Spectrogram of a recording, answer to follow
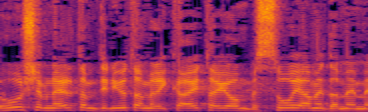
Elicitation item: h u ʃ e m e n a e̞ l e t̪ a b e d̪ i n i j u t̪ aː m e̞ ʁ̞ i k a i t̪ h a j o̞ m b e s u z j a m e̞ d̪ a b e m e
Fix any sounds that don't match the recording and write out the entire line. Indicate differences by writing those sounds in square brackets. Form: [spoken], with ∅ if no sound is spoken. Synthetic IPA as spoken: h u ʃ e m e n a e̞ l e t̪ a [m] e d̪ i n i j u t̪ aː m e̞ ʁ̞ i k a i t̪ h a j o̞ m b e s u [ʁ] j a m e̞ d̪ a [m] e m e

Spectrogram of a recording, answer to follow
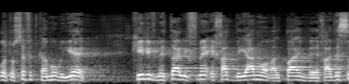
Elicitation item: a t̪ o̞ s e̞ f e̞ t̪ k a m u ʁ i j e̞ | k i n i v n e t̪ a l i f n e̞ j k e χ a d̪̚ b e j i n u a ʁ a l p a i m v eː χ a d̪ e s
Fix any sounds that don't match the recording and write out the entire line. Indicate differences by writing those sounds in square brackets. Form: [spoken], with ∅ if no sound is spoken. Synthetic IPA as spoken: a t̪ o̞ s e̞ f e̞ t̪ k a m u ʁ i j e̞ | k i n i v n e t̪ a l i f n e̞ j [ʔ] e χ a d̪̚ b e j [a] n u a ʁ a l p a i m v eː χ a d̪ e s

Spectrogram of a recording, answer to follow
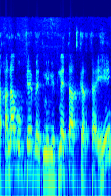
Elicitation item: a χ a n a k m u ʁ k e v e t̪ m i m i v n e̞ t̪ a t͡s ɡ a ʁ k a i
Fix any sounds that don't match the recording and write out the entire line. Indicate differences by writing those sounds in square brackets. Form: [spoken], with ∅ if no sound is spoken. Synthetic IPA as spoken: a χ a n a [∅] m u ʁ k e v e t̪ m i m i v n e̞ t̪ a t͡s [k] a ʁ k a i

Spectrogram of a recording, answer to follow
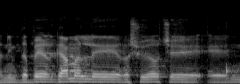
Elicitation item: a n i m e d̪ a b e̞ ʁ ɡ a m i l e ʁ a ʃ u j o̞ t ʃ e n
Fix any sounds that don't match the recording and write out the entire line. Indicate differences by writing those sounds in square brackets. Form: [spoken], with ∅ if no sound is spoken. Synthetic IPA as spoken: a n i m e d̪ a b e̞ ʁ ɡ a m [a] l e ʁ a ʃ u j o̞ t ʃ e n

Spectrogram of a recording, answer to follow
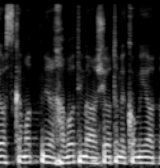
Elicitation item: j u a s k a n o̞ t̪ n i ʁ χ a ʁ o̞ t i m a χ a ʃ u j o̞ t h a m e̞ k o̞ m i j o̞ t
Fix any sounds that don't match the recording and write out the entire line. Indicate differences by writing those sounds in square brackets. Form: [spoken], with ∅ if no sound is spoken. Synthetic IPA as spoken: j u a s k a [m] o̞ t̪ n i ʁ χ a [v] o̞ t i m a [ʁ] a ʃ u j o̞ t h a m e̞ k o̞ m i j o̞ t

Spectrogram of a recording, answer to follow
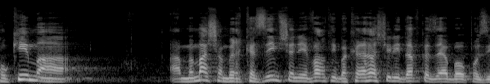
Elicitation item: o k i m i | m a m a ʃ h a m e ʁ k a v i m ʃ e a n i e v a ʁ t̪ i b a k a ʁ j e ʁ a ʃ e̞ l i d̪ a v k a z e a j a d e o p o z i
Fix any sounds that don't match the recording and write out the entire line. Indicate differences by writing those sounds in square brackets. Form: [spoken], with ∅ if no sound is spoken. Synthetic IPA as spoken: o k i m [a] | m a m a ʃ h a m e ʁ k a [z] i m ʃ e a n i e v a ʁ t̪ i b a k a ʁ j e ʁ a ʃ e̞ l i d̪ a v k a z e a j a [b] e o p o z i

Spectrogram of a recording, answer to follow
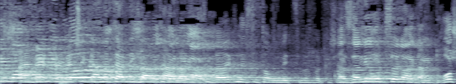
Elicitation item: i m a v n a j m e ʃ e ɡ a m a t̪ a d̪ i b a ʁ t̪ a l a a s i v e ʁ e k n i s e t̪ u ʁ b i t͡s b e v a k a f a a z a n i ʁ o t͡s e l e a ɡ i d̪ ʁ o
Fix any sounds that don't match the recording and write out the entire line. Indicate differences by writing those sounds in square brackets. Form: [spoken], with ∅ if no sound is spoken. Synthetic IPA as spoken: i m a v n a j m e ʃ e ɡ a m a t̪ a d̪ i b a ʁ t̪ a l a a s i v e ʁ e k n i s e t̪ [o] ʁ [v] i t͡s b e v a k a [ʃ] a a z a n i ʁ o t͡s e l e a ɡ i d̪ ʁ o

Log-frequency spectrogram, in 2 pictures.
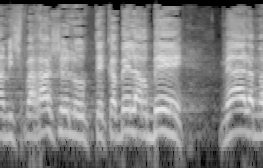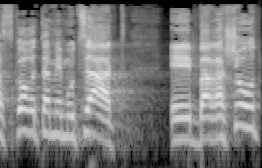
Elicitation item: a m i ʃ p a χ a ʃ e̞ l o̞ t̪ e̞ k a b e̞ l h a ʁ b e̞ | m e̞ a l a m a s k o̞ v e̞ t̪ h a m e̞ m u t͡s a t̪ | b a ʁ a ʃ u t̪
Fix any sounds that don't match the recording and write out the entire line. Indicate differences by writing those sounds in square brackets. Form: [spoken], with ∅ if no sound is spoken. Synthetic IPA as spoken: a m i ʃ p a χ a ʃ e̞ l o̞ t̪ e̞ k a b e̞ l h a ʁ b e̞ | m e̞ a l a m a s k o̞ [ʁ] e̞ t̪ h a m e̞ m u t͡s a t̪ | b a ʁ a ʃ u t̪

